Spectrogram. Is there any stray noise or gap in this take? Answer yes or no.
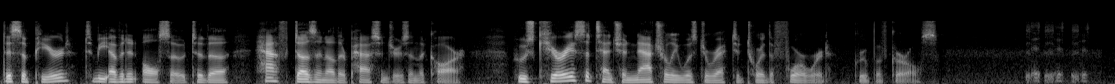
yes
